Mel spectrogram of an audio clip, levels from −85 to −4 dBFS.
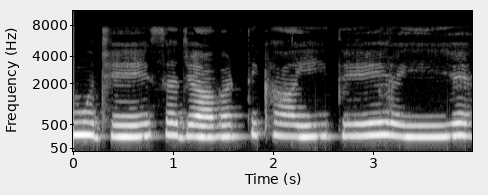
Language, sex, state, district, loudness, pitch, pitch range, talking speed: Hindi, female, Madhya Pradesh, Umaria, -15 LUFS, 255 Hz, 240-265 Hz, 90 wpm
